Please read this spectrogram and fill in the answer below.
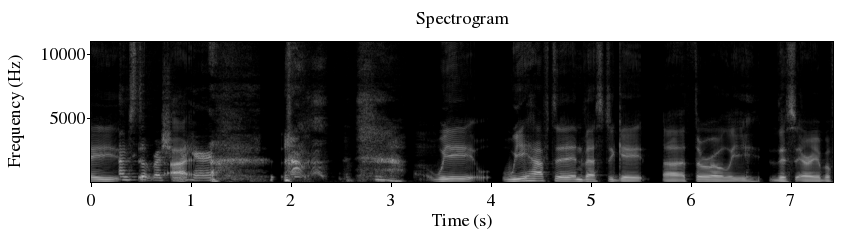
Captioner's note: laughs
